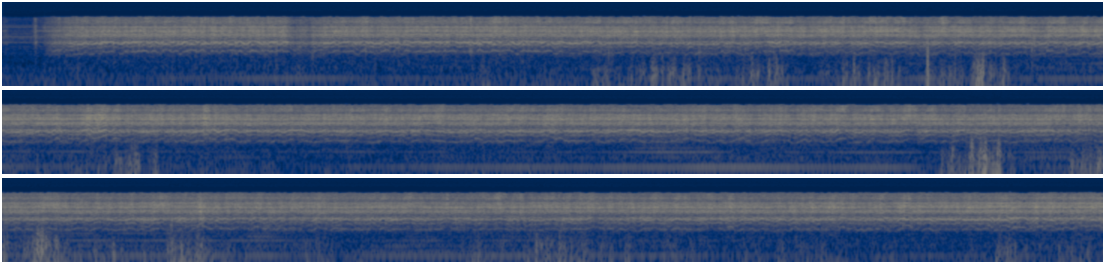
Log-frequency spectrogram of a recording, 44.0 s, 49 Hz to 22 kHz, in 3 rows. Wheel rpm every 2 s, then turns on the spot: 40, 60, 60, 70, 70, 70, 60, 70, 70, 70, 70, 70, 70, 70, 70, 70, 70, 70, 70, 70, 70, 70.
none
